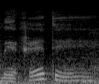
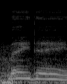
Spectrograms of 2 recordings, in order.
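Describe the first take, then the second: First: It is said with a French pronunciation. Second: It is said with an English pronunciation. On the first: "That's the French Mayday" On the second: "we call it Mayday like it's the first of May"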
